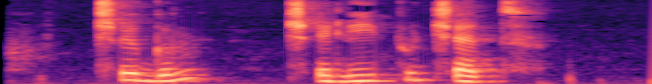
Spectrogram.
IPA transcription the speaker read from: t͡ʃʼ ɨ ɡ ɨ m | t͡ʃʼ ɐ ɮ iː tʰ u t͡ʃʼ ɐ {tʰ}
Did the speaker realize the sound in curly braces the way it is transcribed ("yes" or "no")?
yes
